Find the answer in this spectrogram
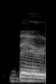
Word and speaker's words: Bexar: Bear is spelled Bexar.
